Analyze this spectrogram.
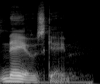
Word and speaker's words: NAOHSGAME: It's pronounced No's game.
